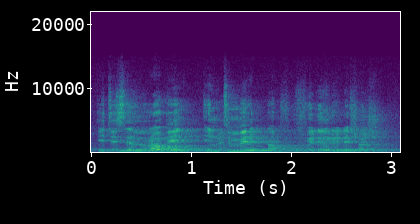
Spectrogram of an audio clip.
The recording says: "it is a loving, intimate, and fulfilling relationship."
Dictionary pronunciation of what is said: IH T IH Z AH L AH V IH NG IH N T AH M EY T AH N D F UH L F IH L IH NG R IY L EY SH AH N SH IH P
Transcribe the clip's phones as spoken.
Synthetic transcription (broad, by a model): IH T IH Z AH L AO B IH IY N T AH M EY T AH N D F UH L F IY L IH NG R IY L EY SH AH N SH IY P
